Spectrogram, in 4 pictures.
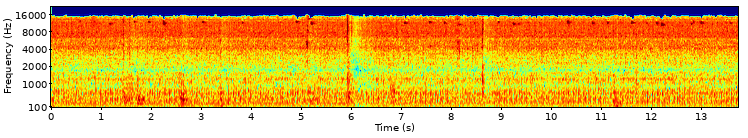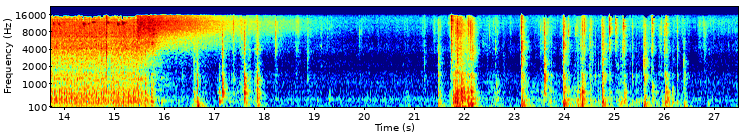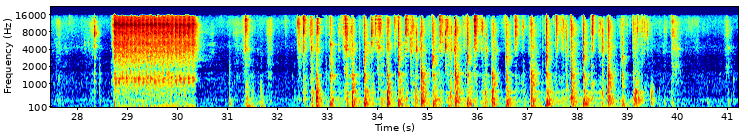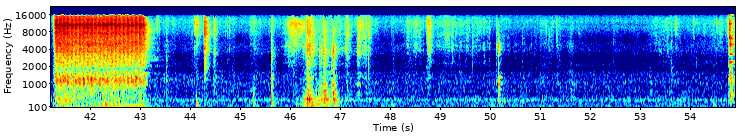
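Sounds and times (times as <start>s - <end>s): air tool whirring: 0.3s - 16.6s, 28.7s - 30.6s, 41.3s - 43.4s.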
